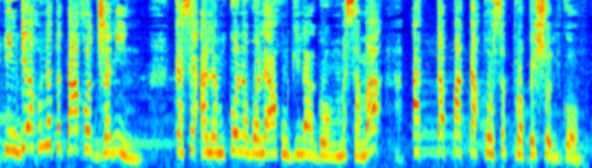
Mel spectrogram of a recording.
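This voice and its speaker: High-voiced, indignant Filipino schoolteacher. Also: female voice, expressive, fast talker, faint music behind. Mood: indignant, firm. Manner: earnest, scolding, mixes English into Tagalog. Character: principled, indignant young woman schoolteacher scolding a student. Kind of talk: Tagalog radio drama acting.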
